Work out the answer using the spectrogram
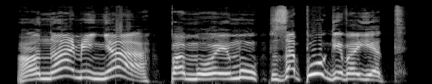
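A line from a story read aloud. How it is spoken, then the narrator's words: Barked. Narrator (Russian): рявкнул адмирал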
